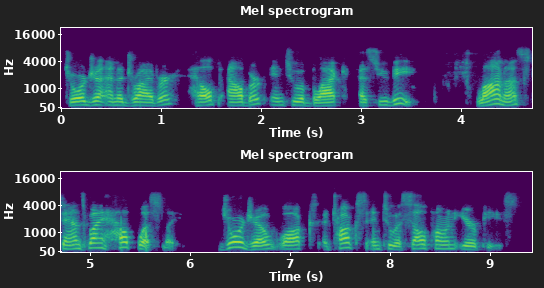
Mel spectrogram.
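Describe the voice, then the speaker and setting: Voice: mid-range voice, a little slow, no room sound, dull audio. A narrator reading screenplay stage directions for a table read over a video call.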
